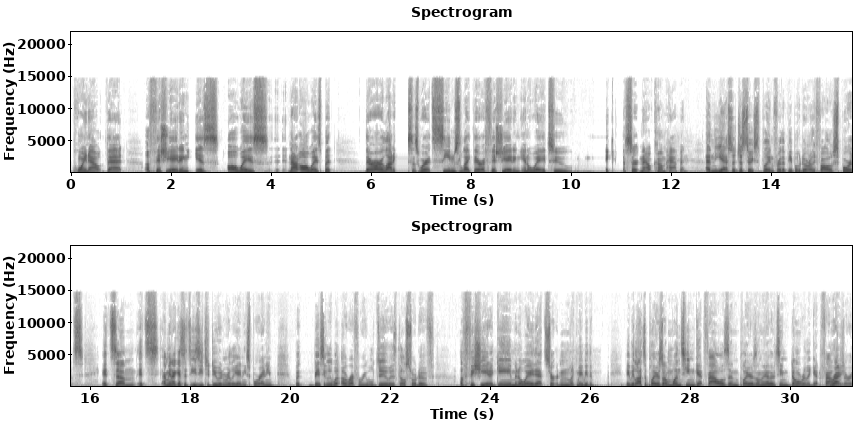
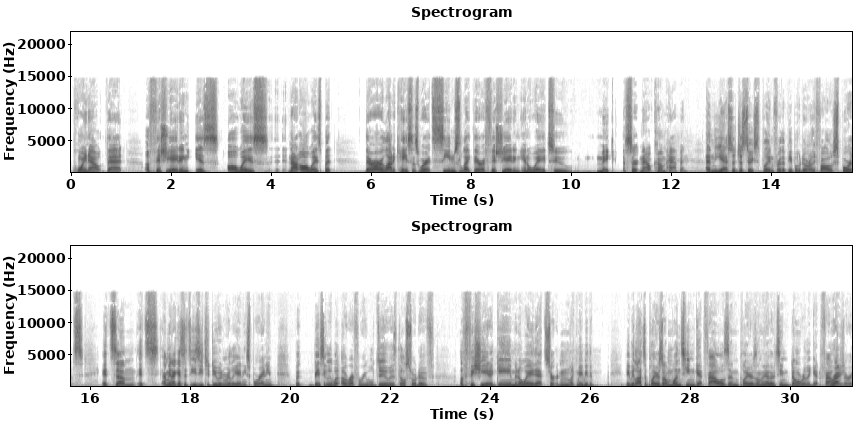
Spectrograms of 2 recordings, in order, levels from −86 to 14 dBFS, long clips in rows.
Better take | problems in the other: second | audio freezing; at 6.5 s and at 10 s

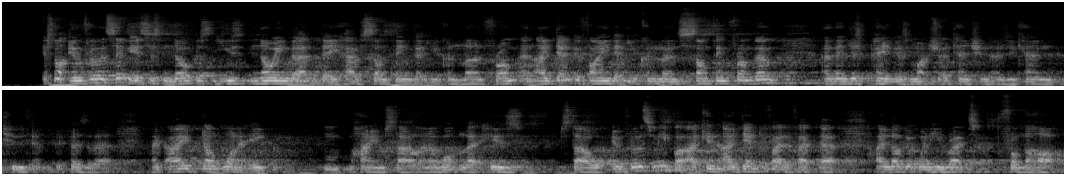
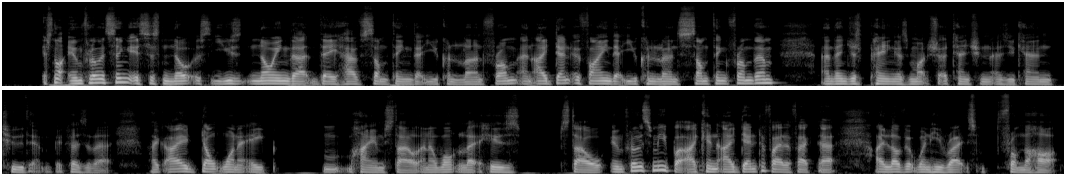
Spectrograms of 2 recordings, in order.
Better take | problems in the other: second | room echo; noticeable; dies away in 1.9 s // off-mic speech; far

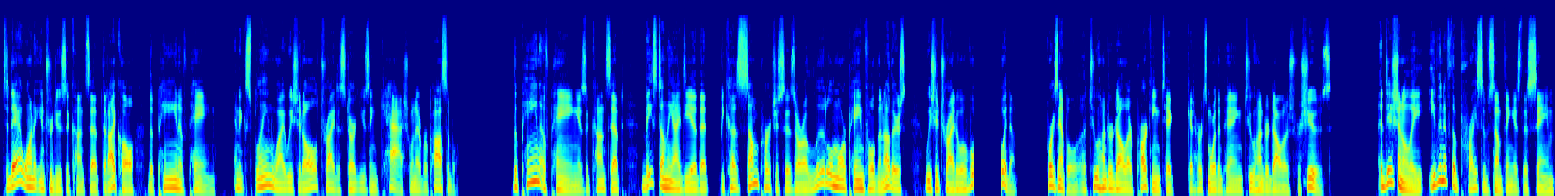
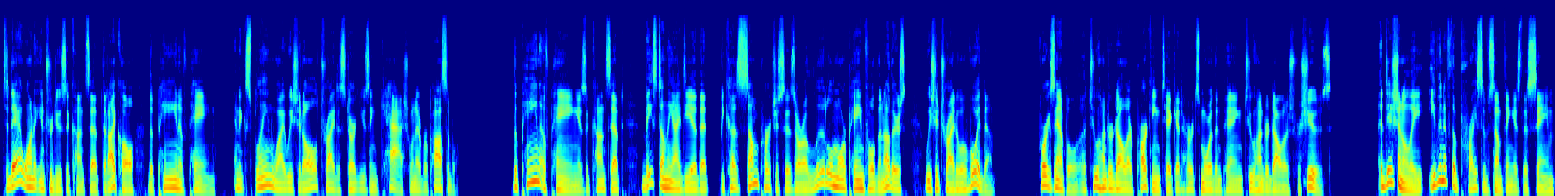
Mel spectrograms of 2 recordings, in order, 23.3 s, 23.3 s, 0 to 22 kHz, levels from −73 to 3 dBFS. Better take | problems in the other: second | audio freezing; at 15 s and at 18 s

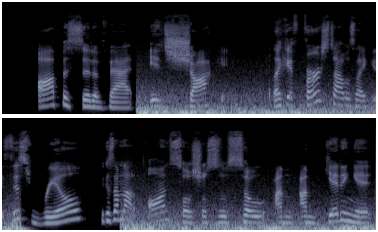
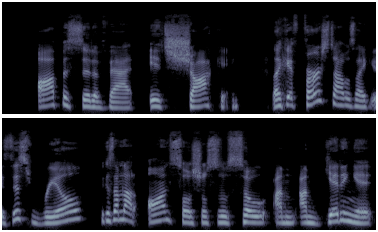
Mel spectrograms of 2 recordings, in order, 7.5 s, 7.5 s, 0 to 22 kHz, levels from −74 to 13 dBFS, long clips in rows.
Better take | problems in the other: second | wind noise on the microphone; occasional gusts; from 1.5 to 4 s and from 5 s on; 15 dB below the speech

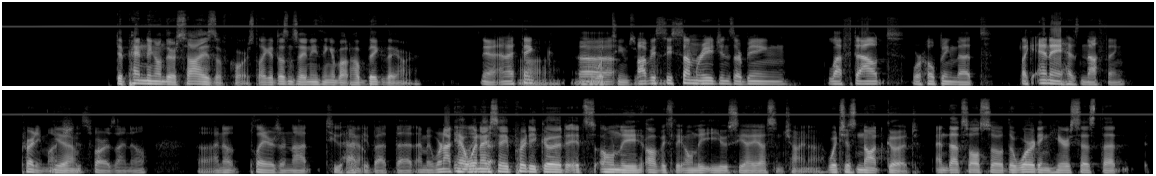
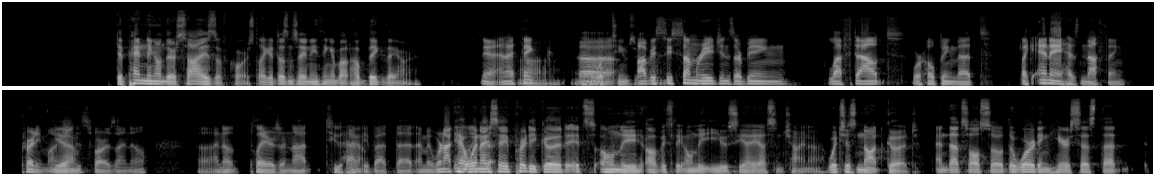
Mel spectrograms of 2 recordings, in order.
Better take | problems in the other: second | high-pitched whine; noticeable; throughout; 6.5 kHz, 20 dB below the speech

